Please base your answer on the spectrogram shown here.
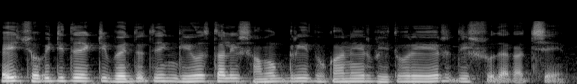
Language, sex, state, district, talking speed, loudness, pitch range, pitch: Bengali, male, West Bengal, Cooch Behar, 105 wpm, -18 LUFS, 130-150 Hz, 140 Hz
